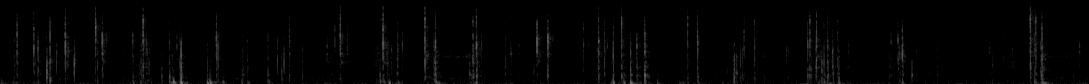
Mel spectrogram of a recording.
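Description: Fingernails scratch and fingertips tap an inflated, clear plastic air column cushion, a hollow, air-filled packaging piece. The result is a quick, irregular run of sharp, dry crinkles and clicks that are bright and high, with almost no ring after each touch.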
